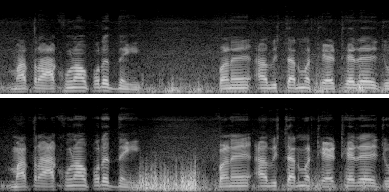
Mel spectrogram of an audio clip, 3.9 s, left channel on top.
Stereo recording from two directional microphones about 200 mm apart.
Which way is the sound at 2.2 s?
10° right (ahead or behind).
